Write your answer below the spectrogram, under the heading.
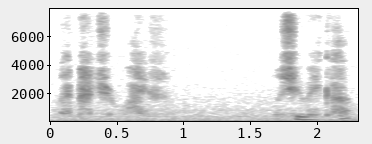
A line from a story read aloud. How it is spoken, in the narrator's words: whispered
